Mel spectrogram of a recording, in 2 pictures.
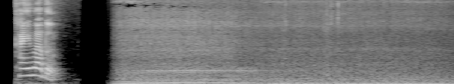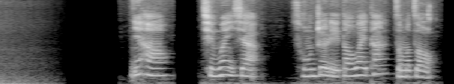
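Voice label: conversation; 会話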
